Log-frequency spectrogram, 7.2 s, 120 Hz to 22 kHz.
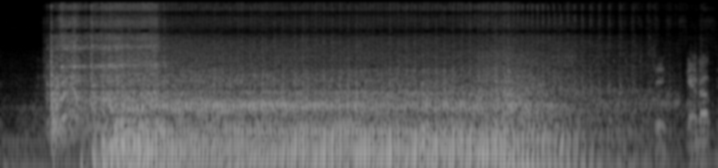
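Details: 30-year-old John Deere LX176 lawn tractor that wouldn't start, after a simple fix, started on choke: cranks and catches quickly, runs at a steady, even single-cylinder beat, then cuts out cleanly via the seat safety switch; healthy start.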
